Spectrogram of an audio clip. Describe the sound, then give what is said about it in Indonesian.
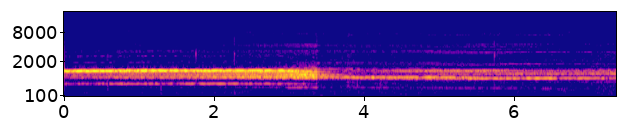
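A motorcycle engine whines steadily outside at moderate loudness, holding a droning tone before dropping quieter and lower partway through as it moves off. No one speaks. “aduh motor lewat”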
